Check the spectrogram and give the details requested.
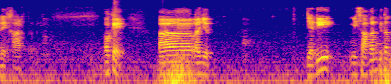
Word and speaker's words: Descartes: Belakangnya Cartesius. Bacanya Descartes.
